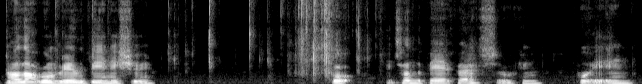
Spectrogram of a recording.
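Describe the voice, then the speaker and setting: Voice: mid-range voice, level tone, unhurried, creaky, fairly bright tone, low-quality recording. A craft live-streamer giving a casual tutorial, chatty and rambling, often correcting themselves while handing out friendly practical tips.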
